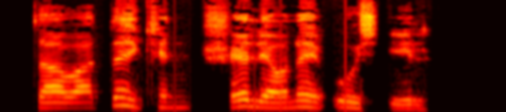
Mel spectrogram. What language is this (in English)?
Indus Kohistani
